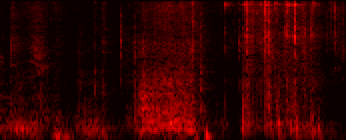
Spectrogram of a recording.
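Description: A mini backpack being handled and turned over in the hands: irregular rustling and scraping of the bag's material, loudest about a second in.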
